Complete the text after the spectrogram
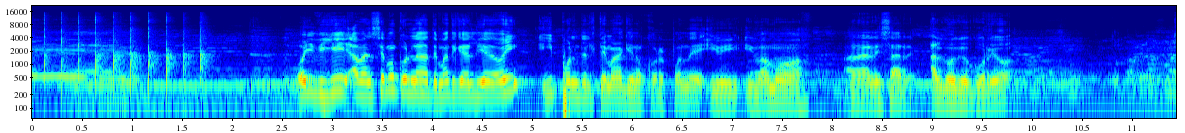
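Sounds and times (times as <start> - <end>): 
applause: 0.0 - 1.9
speech: 2.7 - 10.0.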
